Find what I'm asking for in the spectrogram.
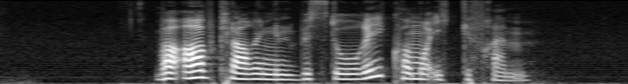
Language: Norwegian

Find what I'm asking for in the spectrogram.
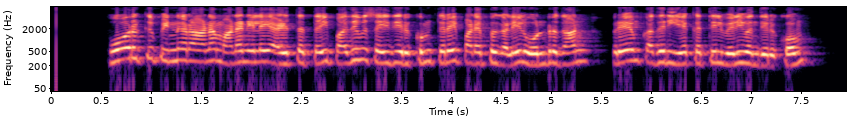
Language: Tamil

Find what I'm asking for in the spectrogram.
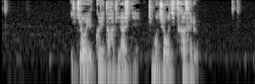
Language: Japanese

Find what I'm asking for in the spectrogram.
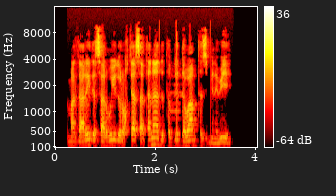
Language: Pashto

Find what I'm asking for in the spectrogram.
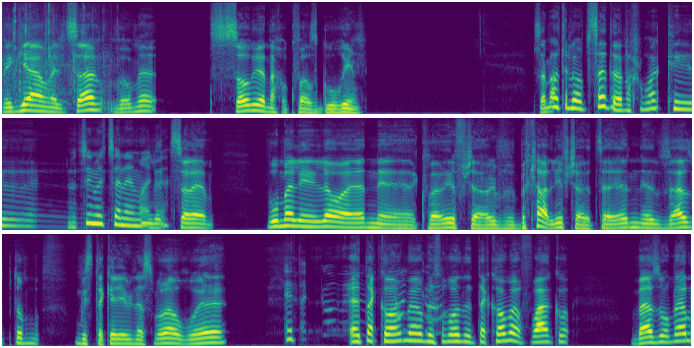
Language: Hebrew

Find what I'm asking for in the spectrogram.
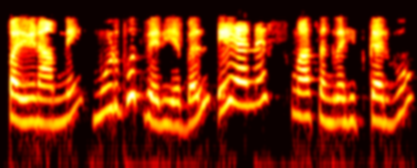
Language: Gujarati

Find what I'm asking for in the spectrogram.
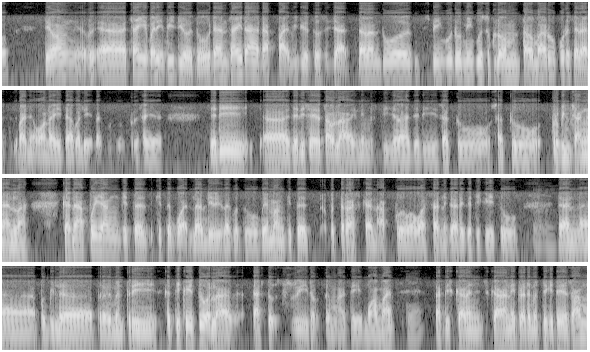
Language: Malay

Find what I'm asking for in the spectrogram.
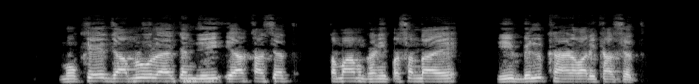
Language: Sindhi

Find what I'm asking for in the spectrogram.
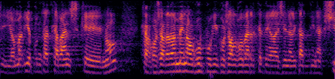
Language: Catalan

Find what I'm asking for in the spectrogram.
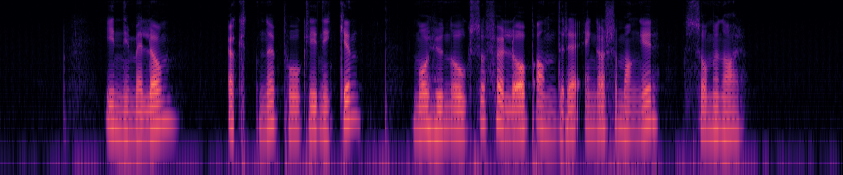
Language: Norwegian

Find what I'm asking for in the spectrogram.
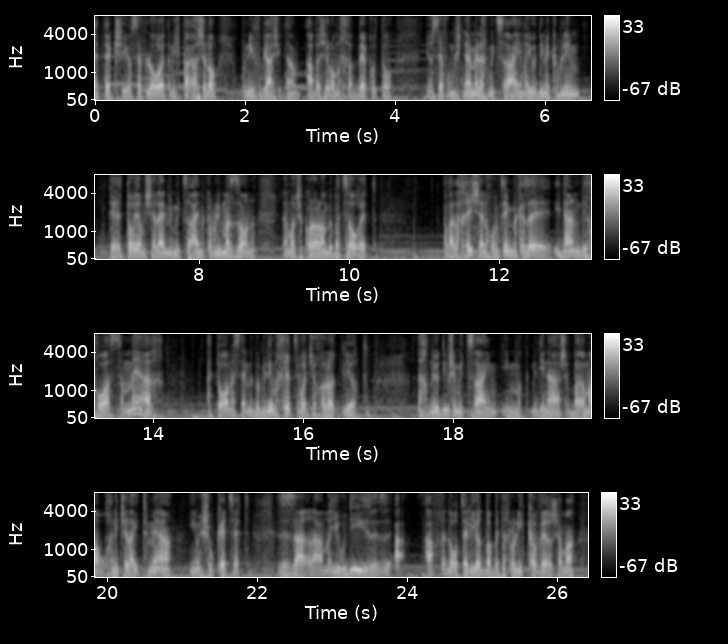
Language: Hebrew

